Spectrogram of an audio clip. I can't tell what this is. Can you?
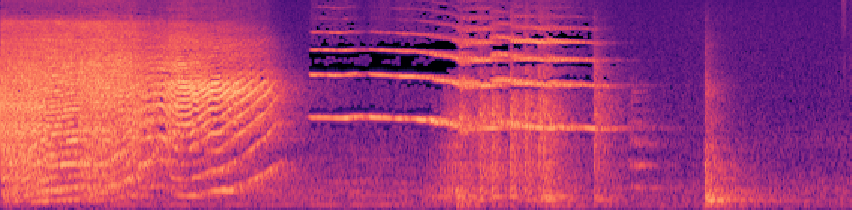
A loud squeaky door shutting
Door-shutting, Door-squeak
